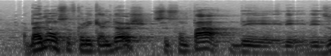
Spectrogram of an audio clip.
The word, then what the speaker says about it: Caldoche: et je lui dis ça s'écrit C a l d o C H e comme Gavroche ou comme cloche parce que ça désigne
